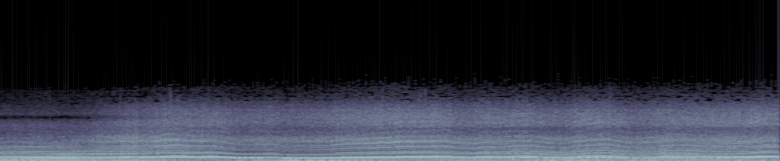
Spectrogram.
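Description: A small drone's motors whine up close, rising and falling in pitch.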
